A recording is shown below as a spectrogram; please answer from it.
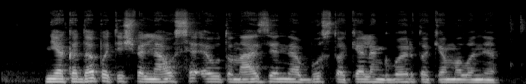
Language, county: Lithuanian, Vilnius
